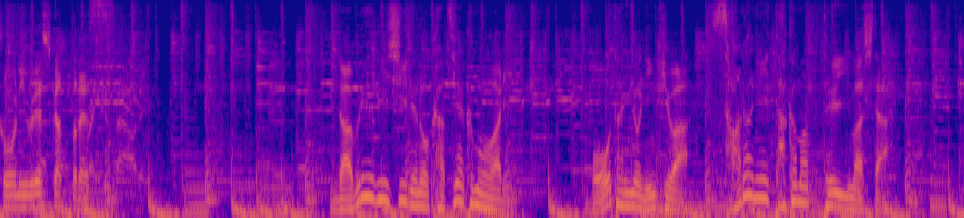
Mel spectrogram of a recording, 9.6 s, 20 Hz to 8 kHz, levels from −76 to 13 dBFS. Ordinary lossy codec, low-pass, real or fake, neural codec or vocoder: none; none; real; none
